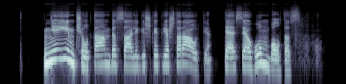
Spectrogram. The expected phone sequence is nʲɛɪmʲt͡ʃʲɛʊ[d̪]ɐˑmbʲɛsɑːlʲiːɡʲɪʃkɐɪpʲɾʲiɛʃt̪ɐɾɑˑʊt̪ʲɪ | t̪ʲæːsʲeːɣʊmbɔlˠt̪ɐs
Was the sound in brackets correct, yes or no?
no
